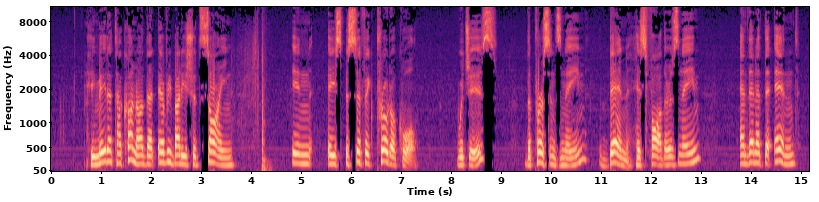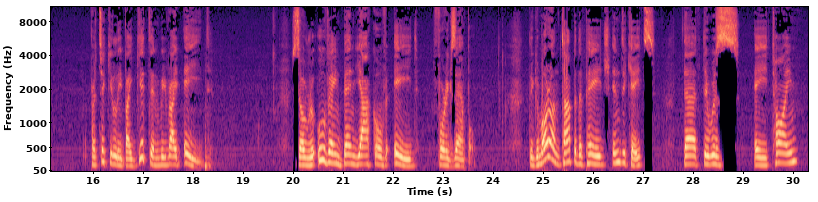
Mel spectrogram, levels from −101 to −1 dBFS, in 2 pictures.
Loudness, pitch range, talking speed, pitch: -13 LUFS, 150-200 Hz, 105 wpm, 170 Hz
